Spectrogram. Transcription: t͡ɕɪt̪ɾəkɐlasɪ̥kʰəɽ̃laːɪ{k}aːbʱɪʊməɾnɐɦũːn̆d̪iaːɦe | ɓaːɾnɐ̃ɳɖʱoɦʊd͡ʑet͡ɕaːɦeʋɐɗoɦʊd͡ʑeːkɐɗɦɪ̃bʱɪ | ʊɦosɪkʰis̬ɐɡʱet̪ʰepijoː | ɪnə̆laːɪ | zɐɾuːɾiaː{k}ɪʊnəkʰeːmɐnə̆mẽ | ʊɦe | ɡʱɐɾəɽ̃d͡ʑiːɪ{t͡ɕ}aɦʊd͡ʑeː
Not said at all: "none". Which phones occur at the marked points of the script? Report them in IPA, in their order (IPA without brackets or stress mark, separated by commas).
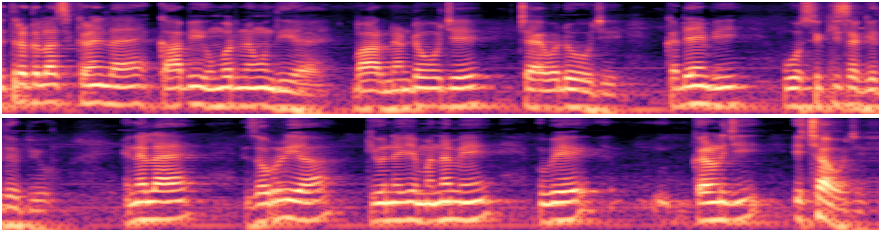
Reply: k, k, t͡ɕʰ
